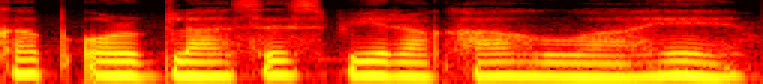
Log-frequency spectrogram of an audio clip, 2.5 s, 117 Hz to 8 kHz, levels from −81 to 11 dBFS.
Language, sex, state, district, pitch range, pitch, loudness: Hindi, female, Arunachal Pradesh, Papum Pare, 175-185 Hz, 180 Hz, -15 LUFS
